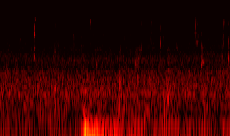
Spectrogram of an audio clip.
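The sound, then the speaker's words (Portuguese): Someone chews food during a meal, making soft, irregular mouth clicks and light crunches, faint and with no talk. A duller low thump sits midway. “tô comendo, mas tô com fome.”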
